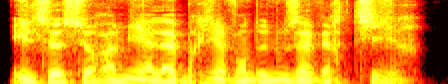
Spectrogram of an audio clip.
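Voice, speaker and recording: A man reading aloud who voices a calm adult male wizard in a reassuring, level way. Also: sits low, quick pace.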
